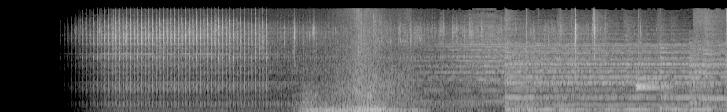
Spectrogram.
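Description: A second of silence, then a fast, even fluttering rattle for about three seconds. A louder noisy rush swells and fades in the middle, and music with held tones comes in near the end.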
